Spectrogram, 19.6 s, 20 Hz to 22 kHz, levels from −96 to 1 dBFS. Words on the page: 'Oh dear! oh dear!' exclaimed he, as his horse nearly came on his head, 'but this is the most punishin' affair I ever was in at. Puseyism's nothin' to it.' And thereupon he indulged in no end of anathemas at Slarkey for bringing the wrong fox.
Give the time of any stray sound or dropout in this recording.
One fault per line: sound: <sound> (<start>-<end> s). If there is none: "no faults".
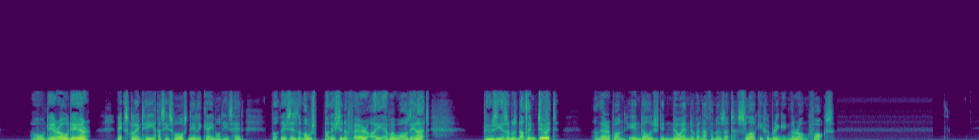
no faults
